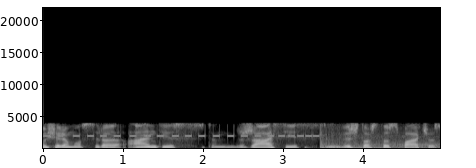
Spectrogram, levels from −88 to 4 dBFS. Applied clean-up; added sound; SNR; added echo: none; Boom; 14 dB; none.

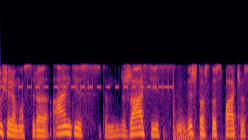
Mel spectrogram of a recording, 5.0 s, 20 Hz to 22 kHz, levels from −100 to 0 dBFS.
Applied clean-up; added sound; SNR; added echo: neural mask model RNNoise.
